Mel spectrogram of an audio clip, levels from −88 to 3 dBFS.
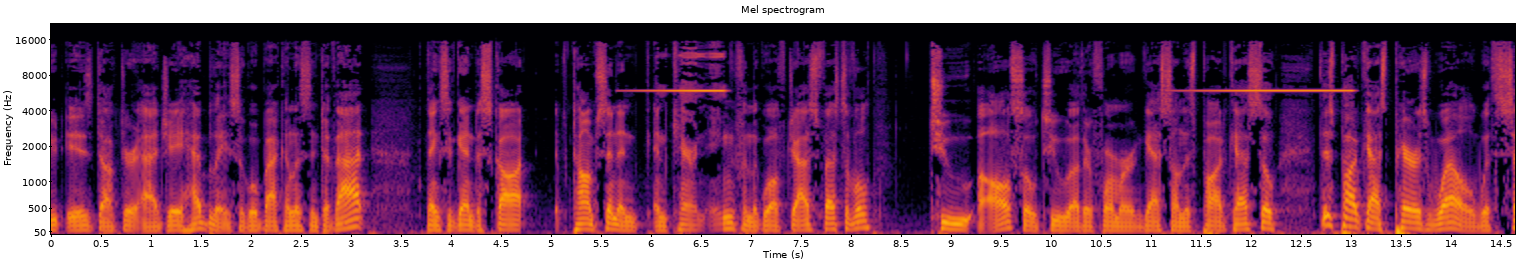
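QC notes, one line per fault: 5.65–6.81 s and 11.14–13.09 s, loudspeaker feedback squeal: A single tone at 5.9 kHz swells from nothing over roughly 0.7 s until it sits about 5 dB above the speech. The first squeal stops just before "from the", and the second rises just after "also two other former". The microphone is picking up its own loudspeaker, and at that frequency the loop gain exceeds one, so the tone feeds itself. The steady build-up at one fixed pitch, repeated identically, separates it from a constant interference whistle.
8.78 s, pre-echo: A 13 ms wash of hiss, about 16 dB above the surrounding floor, arrives just ahead of a sharp attack, and the attack itself sounds softened. The coding noise meant for the loud onset has been spread back across the quiet moment before it, which fits a transform block of about 26 ms with no switch to short blocks. Because the noise comes before the transient and not after it, this is not a click or a post-echo.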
